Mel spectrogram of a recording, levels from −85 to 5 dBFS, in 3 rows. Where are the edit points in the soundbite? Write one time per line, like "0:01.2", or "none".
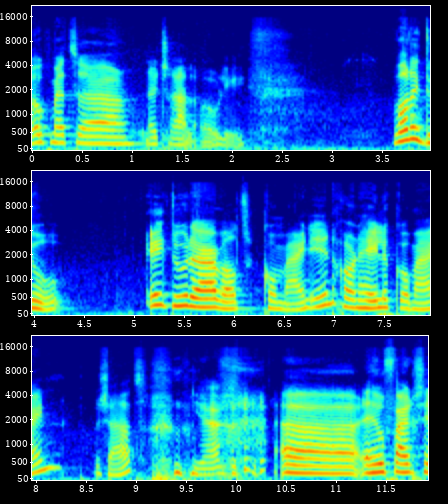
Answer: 0:08.6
